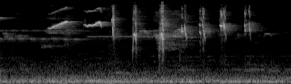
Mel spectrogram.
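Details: Brown-throated sunbird (kolibri ninja) singing in the rapid trotol style, for tutoring cage songbirds: high thin whistled slurs, then a run of sharp chirps spaced about a third of a second apart, over a low steady hum.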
